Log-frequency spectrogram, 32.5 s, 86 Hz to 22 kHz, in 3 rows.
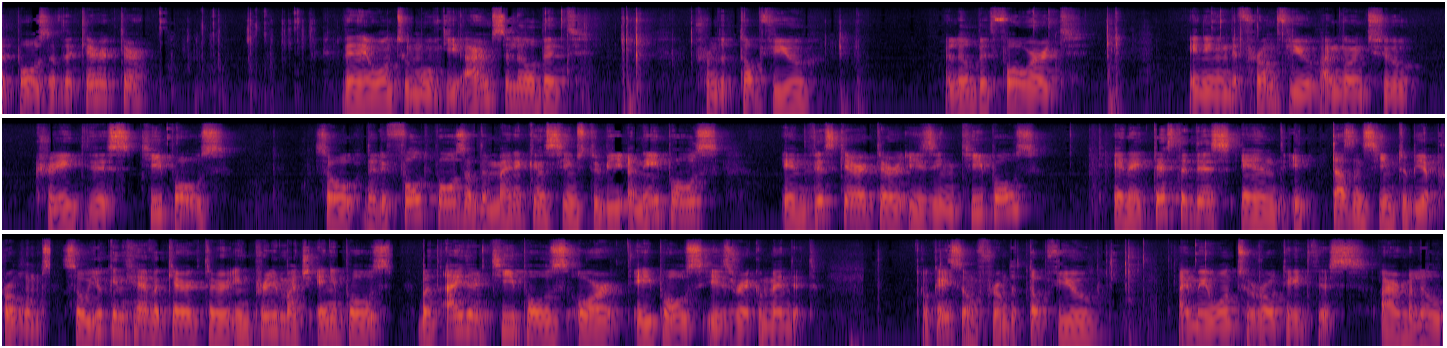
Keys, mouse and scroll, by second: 1.5 shift+middle click, 1.9 shift+middle click, 2.4 g, 3.1 g, 4.1 click, 4.7 KP_7, 6.3 g, 7.8 click, 8.3 KP_1, 9.1 click, 9.4 shift+middle click, 9.9 r, 12.1 click, 28.7 KP_7, 30.2 shift+middle click, 31.0 r.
